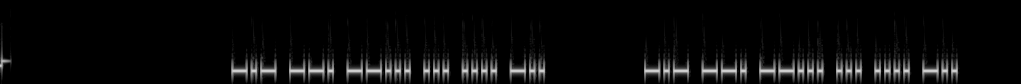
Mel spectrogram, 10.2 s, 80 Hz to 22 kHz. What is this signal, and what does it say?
Morse code, heard as a keyed tone, about 25 wpm, 700 Hz. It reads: KG7SHD KG7SHD
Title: USA Call Signs - 6 Characters - Repeated 2x - 25wpm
